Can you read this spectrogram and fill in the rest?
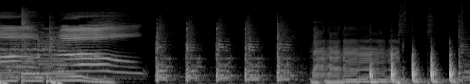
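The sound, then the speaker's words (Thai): A wavering, whining tone fades out, followed by a series of loud knocks on an unlocked door, at first spaced apart and then coming quicker and sharper at the end. “เข้ามาเข้ามา ประตูไม่ได้ล็อก”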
